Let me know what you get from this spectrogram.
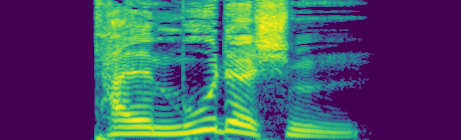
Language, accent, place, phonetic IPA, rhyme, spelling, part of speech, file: German, Germany, Berlin, [talˈmuːdɪʃm̩], -uːdɪʃm̩, talmudischem, adjective, De-talmudischem.ogg
- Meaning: strong dative masculine/neuter singular of talmudisch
